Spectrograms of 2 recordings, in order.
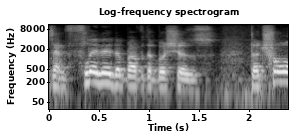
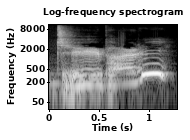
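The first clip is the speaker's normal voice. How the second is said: shy troll question; 3 semitones higher, slower than usual. Acted. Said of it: "a troll shyly peeking".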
